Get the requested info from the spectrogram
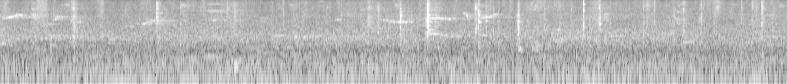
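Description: Birds chirping in short, scattered calls over a low steady outdoor rumble, with sharp clicks here and there, the loudest about four seconds in.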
